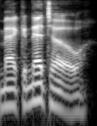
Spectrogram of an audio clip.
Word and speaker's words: Magneto: Magneto yep that's how you say his name Magneto yep the last one being Akuma right off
